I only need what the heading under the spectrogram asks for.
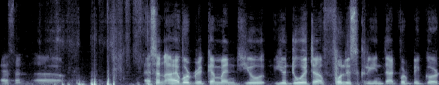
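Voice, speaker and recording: A man talks at a fairly slow pace in an ordinary speaking voice, with ordinary pitch variation. The sound is dry with no echo, over light background noise. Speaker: online class co-instructor. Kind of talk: online class discussion. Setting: video call. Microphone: video call.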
